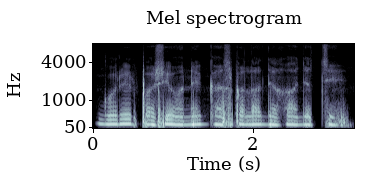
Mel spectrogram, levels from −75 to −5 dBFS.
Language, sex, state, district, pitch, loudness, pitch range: Bengali, male, Assam, Hailakandi, 145 Hz, -20 LUFS, 135-155 Hz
